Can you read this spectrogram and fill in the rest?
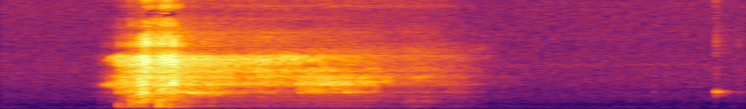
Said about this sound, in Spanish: Ahora, en un sitio cómodo, nos sentamos y tomamos una respiración profunda.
